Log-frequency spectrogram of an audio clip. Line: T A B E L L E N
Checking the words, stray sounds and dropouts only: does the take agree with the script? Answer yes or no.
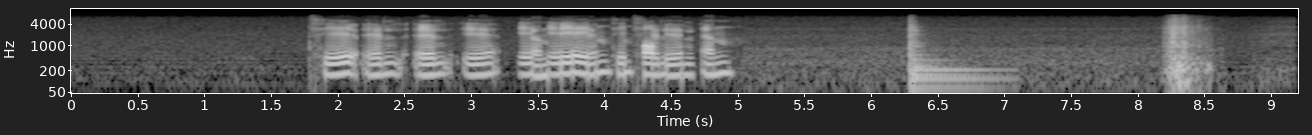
no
